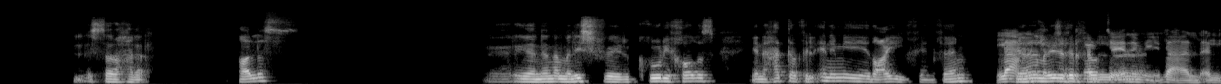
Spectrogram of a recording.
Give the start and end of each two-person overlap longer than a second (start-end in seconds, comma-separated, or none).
10.1-11.5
